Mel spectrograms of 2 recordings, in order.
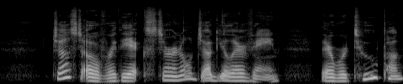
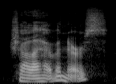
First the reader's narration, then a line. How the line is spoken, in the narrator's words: I asked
